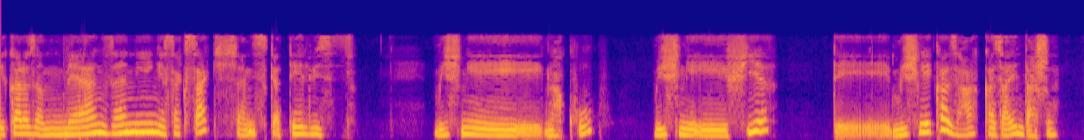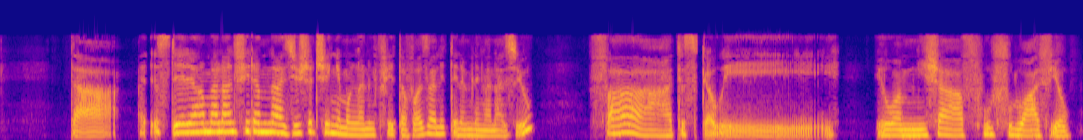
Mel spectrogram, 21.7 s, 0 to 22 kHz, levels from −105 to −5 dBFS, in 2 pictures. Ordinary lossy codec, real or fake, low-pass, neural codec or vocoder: AAC, 24 kbps; fake; 19.8 kHz; vocoder, 44.1 kHz, 128 mel bands every 512 samples, BigVGAN v2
